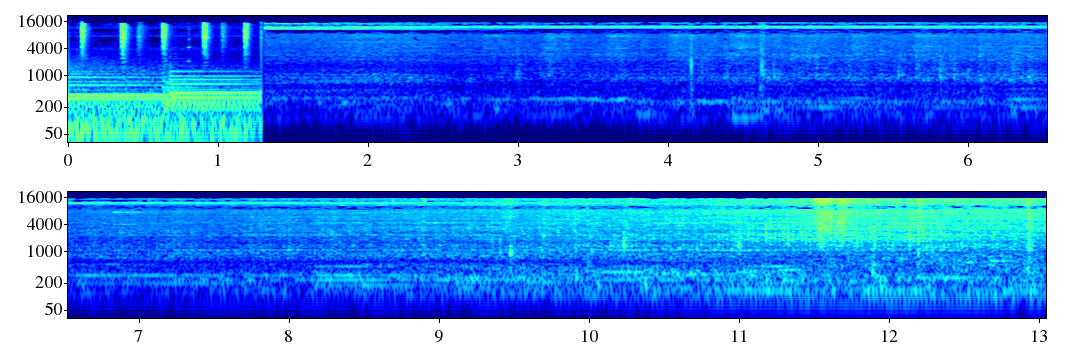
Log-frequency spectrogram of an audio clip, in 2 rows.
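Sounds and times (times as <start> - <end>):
diesel car engine approaching: 7.4 - 13.0.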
